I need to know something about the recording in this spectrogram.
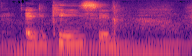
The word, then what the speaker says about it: education: Education. Well, that is not the right pronunciation. The right pronunciation is education. The D is supposed to sound like a J.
